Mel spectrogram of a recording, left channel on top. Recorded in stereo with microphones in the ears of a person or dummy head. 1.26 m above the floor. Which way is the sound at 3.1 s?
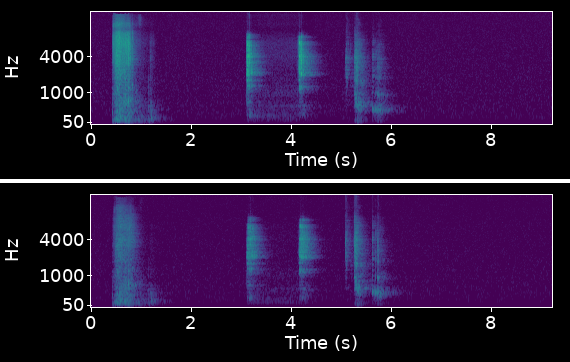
70° left (ahead or behind).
